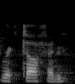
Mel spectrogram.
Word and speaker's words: Richtofen: Okay, it's pronounced Richtofen.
